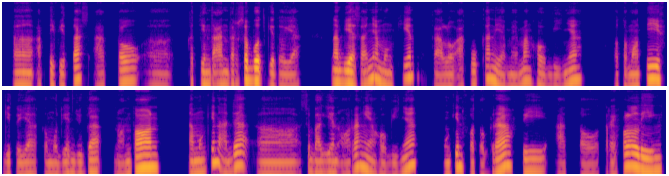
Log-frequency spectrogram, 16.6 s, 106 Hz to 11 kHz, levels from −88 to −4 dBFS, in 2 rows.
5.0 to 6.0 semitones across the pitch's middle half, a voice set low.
Yes: wide, 5.4 semitones; low, 115 Hz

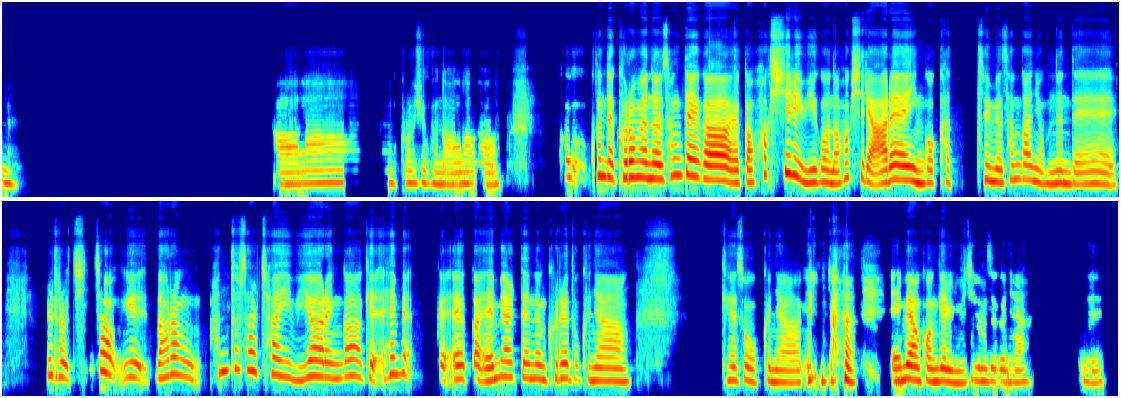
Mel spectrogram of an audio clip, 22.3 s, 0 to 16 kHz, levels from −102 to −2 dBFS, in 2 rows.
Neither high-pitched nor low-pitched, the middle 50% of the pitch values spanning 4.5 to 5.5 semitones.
No: high, 220 Hz; average, 5.2 semitones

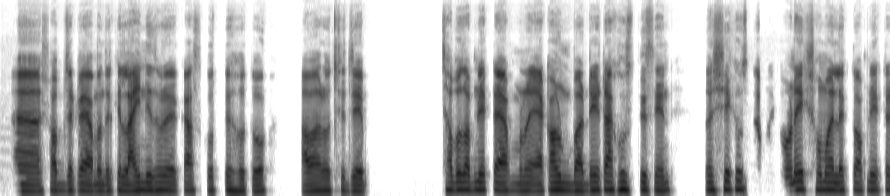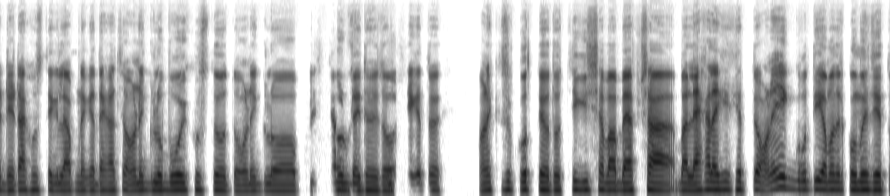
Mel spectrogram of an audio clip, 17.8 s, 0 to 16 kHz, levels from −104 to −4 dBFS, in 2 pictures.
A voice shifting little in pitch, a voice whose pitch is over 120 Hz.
Yes: narrow, 2.0 semitones; low, 135 Hz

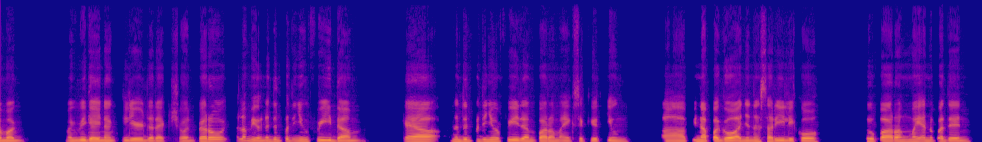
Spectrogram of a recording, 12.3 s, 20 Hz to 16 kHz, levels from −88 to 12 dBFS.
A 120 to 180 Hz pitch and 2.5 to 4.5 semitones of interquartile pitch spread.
Yes: medium, 140 Hz; average, 3.5 semitones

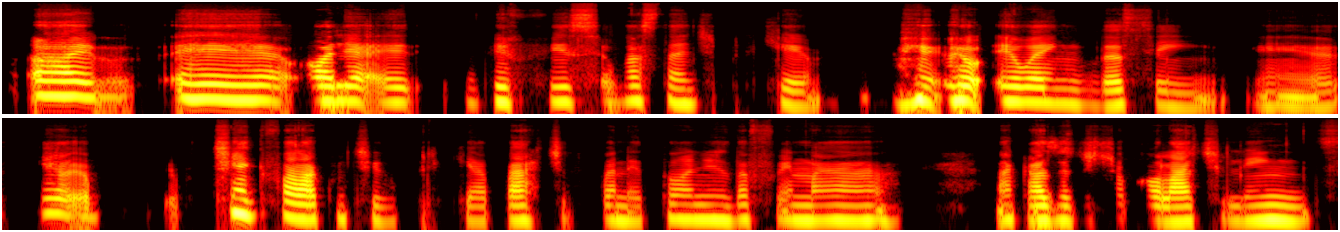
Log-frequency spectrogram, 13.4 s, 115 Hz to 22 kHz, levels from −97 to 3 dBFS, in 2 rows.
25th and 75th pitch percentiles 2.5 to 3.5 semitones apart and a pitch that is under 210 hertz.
Yes: average, 2.8 semitones; high, 190 Hz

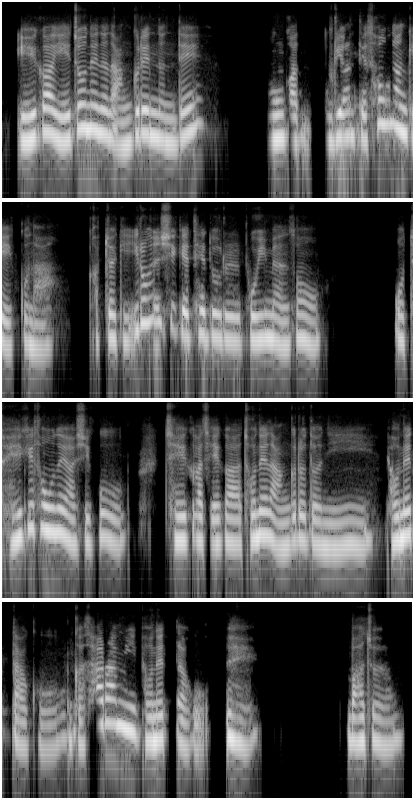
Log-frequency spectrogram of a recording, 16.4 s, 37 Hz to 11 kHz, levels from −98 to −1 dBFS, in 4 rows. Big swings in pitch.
No: average, 3.6 semitones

